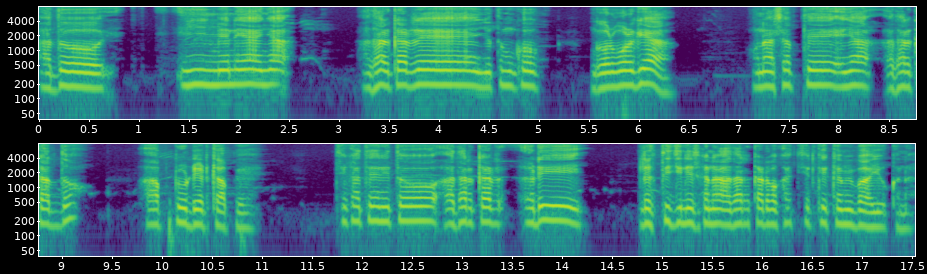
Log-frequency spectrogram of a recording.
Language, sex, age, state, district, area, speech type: Santali, male, 60+, Jharkhand, Bokaro, rural, spontaneous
